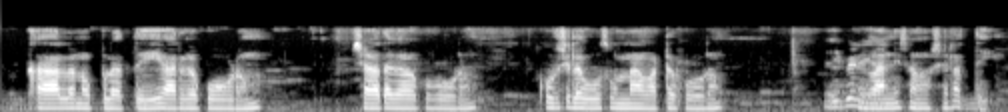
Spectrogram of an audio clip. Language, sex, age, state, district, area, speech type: Telugu, female, 45-60, Telangana, Jagtial, rural, spontaneous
